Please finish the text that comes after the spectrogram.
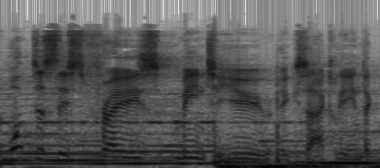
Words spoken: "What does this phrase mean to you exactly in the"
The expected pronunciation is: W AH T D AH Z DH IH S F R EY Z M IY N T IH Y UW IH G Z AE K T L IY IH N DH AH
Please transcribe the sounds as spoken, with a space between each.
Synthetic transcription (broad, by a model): W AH T D AH Z DH IH S F R EY Z M IY N T IH Y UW IH G Z AE K T L IY IH N DH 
